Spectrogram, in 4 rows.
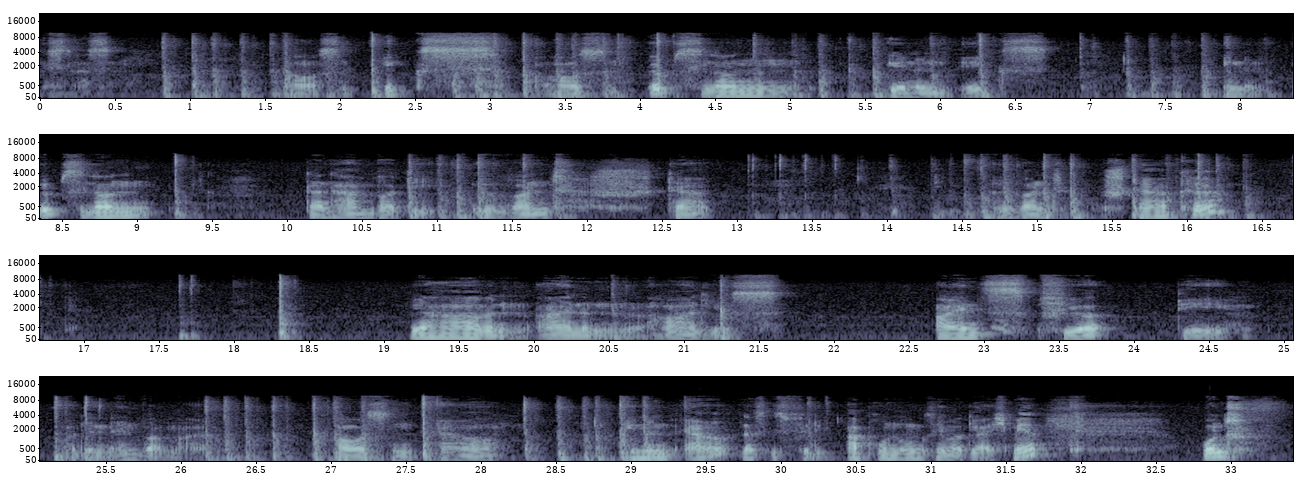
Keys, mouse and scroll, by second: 0.4-8.3 typing, 9.2 Down, 10.4-17.5 typing, 18.2 Down, 20.4 r, 21.1 1, 25.0-29.5 typing, 30.1 Down.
